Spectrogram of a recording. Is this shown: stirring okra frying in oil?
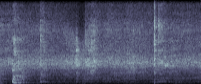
yes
